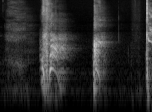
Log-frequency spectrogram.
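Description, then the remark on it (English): A quick run of loud sneezes: a breathy intake builds into a strong burst, then two sharper sneezes follow in short succession with brief silences between. “Am I really gonna spend the last eight minutes of my podcast fucking sneezing?”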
